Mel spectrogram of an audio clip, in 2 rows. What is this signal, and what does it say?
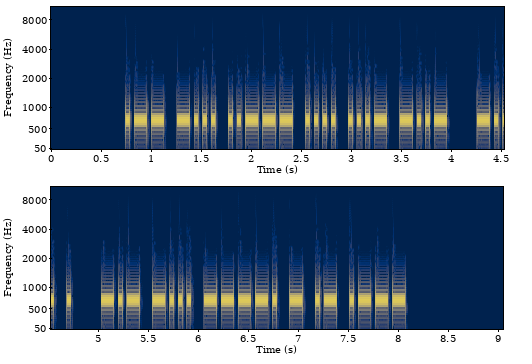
Morse code, heard as a keyed tone, about 28 wpm, 700 Hz. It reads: WB2HVX DE KB9TAJ
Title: USA Callsign DE Callsign - 6 Characters - 28wpm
